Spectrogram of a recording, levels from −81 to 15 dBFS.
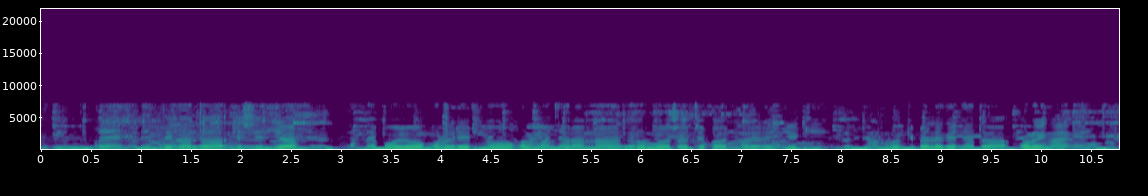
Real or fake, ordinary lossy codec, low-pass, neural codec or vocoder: real; MP3, 96 kbps; 7.2 kHz; none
